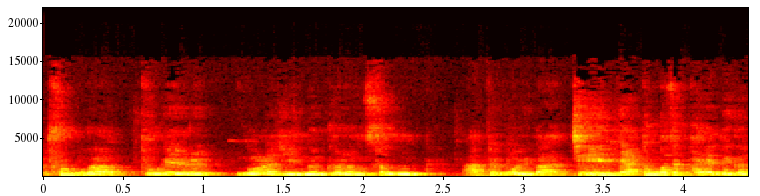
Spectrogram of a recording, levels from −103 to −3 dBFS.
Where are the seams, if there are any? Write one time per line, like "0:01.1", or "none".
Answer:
none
